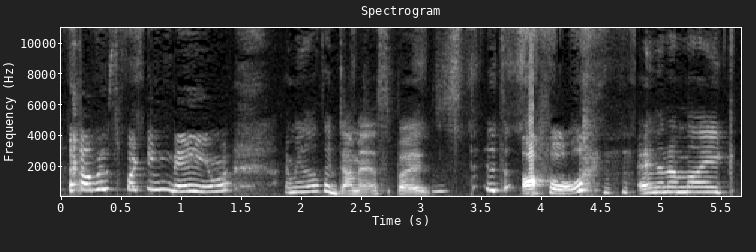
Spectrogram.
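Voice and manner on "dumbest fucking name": high, squeezed out through laughter; laughing. Real, not acted. Vlogger embarrassed by the game's name, laughing. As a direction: laugh helplessly through the words.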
